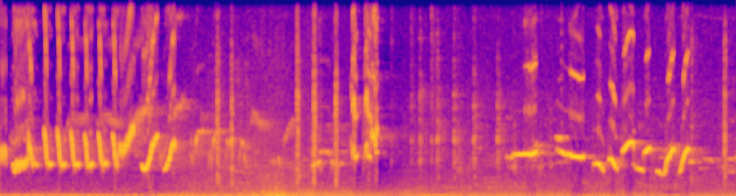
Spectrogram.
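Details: White-rumped shama singing again after a silent spell opens with a quick string of rising whistled notes, pauses with sharp clicks, then resumes with fluty slurred phrases ending in upward sweeps.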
